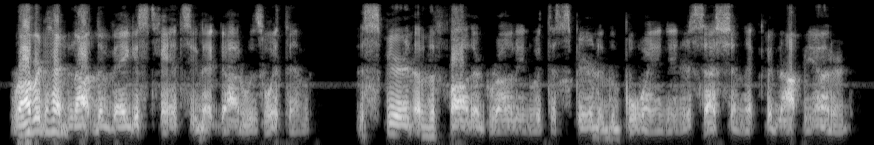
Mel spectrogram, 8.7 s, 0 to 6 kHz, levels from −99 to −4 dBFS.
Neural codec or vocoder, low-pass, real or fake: vocoder, 22.05 kHz, 80 mel bands, Vocos; 5.4 kHz; fake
